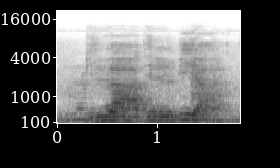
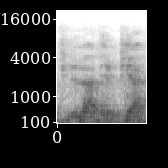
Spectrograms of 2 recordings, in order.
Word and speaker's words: 필라델피아: 빌라델비아. 빌라델비아. 예. 정확하게 발음하면은 필라델피아입니다. 필라델피아.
